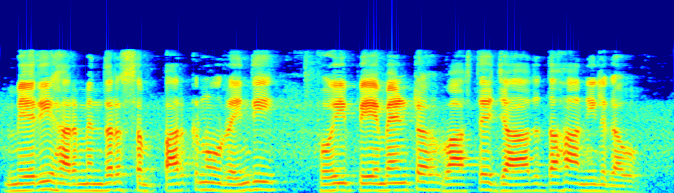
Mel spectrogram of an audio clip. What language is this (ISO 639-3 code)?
pan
